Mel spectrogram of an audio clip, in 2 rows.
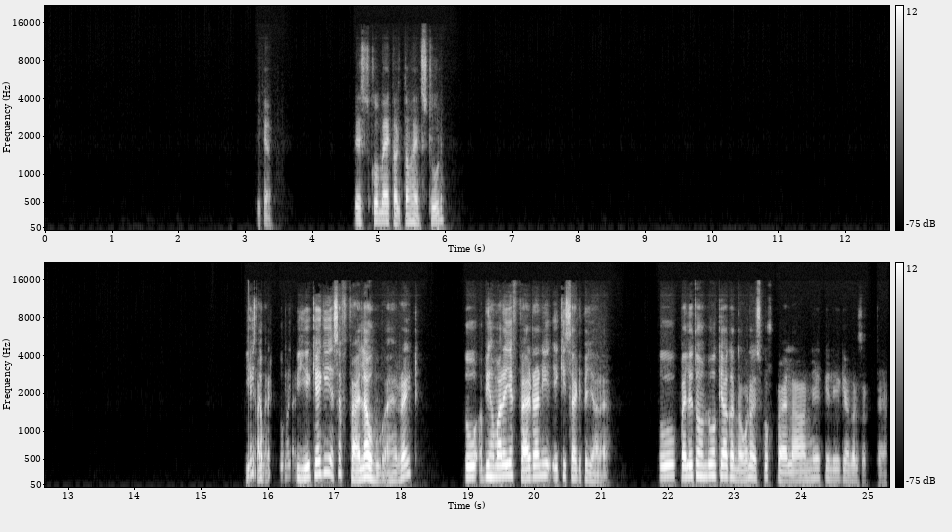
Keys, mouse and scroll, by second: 6.5 click, 9.7 click, 10.1 click, 10.8 click, 11.0 click, 11.3 click, 11.6 click, 12.1 click, 14.5-15.5 drag.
